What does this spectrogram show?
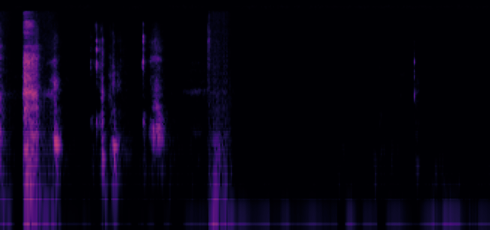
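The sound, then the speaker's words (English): Physical dice clatter and tumble in a few short, sharp bursts of clicking across the first three seconds, moderately loud, followed by near silence with only faint ticks, as the dice are rolled for non-player characters in a tabletop role-playing game. “I have physical dice because Pathfinder NPC sheets are still not that great.”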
